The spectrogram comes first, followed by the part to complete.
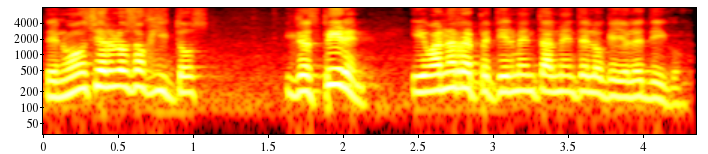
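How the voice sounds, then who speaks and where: A man leading a guided meditation workshop, talking slowly and soothingly and joking with the audience. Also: high-pitched. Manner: slow, soothing, with playful jokes to a live audience. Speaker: meditation instructor.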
